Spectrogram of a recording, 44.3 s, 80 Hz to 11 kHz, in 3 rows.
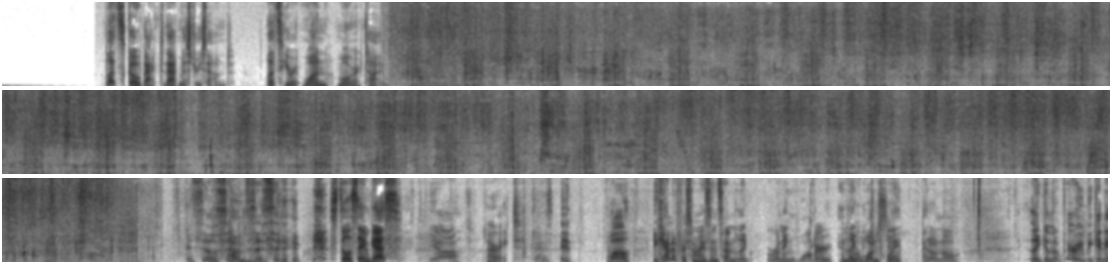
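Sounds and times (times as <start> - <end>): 
speech: 1.6 - 5.8, 32.8 - 42.7, 43.2 - 44.2
horse chewing hay: 5.2 - 31.7.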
